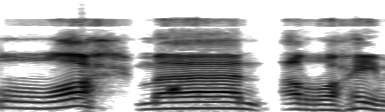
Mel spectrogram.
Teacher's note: রয়ের উপরে জবর বা পেশ থাকলে রটা মোট হয়।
